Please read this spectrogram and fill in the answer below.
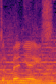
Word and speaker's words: beignet: and strawberry there oh there you go pronounced Beignets that was almost right and you also got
